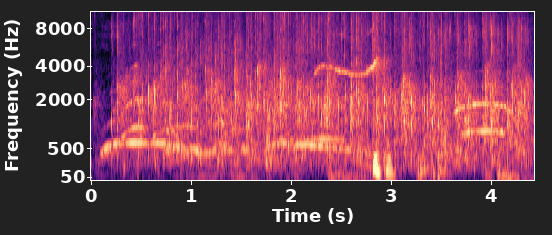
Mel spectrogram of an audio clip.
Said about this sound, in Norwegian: Applaus.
